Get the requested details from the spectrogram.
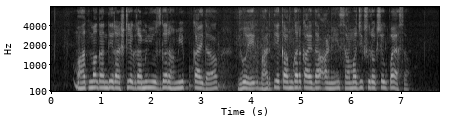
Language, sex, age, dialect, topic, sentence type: Marathi, male, 18-24, Southern Konkan, banking, statement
